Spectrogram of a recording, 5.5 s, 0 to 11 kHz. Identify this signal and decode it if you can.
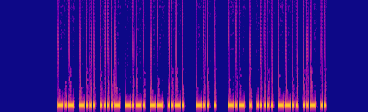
Morse code, heard as a keyed tone, about 42 wpm, 700 Hz. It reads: KB4CMF DE KE5ZUI
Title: USA Callsign DE Callsign 45wpm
